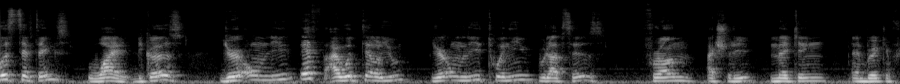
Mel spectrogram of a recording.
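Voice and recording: A man with a dark, mellow tone speaks at a fairly high pitch and a fairly slow pace, with ordinary pitch variation.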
